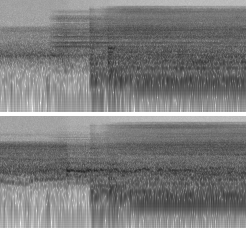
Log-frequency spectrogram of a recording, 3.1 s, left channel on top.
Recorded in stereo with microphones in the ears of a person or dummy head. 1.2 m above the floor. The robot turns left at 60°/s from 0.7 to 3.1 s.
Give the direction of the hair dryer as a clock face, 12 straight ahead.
10 o'clock.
